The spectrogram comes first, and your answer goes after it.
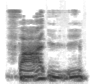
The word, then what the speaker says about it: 法语: So the first one is 法语, in this one.Actually, if you read the first syllable alone, this one is the third tone syllable, fa, right? But as you hear, it is read as 法语, and this one, 你好, right?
